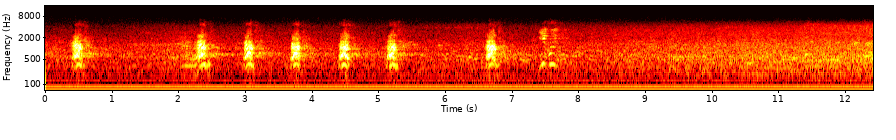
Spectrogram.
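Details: Rottweiler barking at the 1994 ADRK Körung breed survey: a string of eight sharp, loud single barks spaced roughly a second apart, fading to a softer last bark, with steady background crowd noise.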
